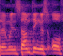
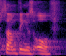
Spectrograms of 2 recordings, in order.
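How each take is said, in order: First: Said in the usual way. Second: Something is off repeated, softer and falling; softer echo. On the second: Shown as a demonstration. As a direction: let the echo drop away. Rhetorical echo of a phrase.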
